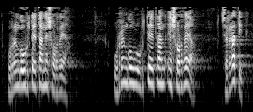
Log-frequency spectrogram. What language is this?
Basque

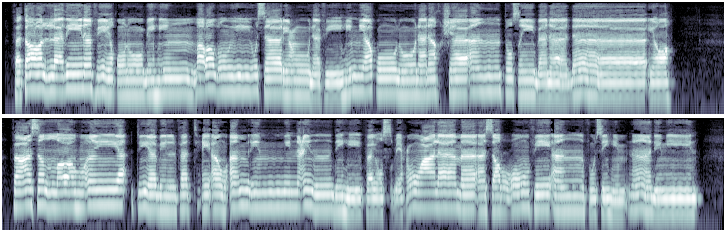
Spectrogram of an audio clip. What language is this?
Arabic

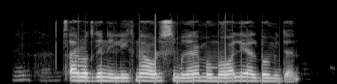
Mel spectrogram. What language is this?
Georgian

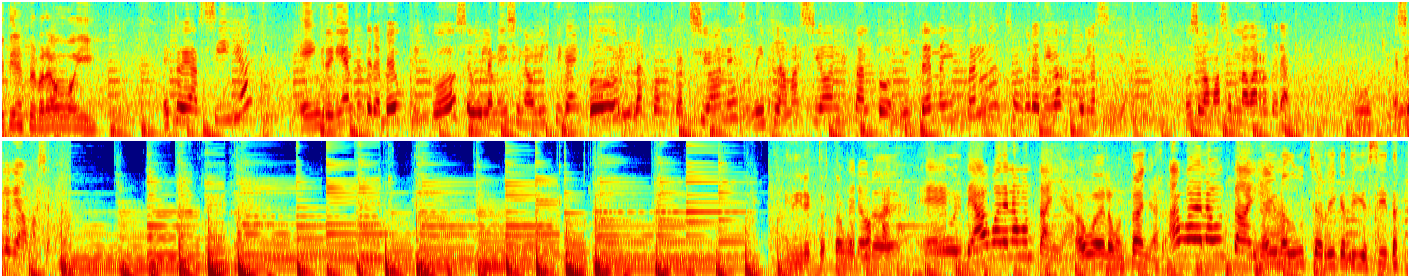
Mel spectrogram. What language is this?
Spanish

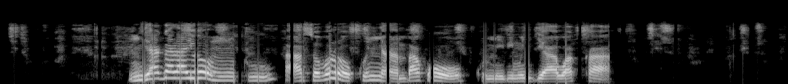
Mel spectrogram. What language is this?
Ganda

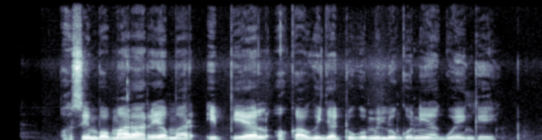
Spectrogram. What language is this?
Luo (Kenya and Tanzania)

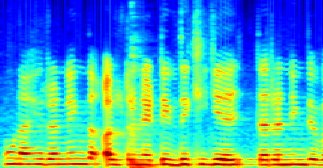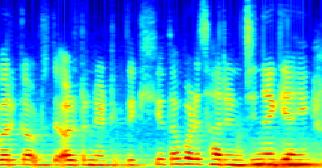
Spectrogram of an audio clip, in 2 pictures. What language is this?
Dogri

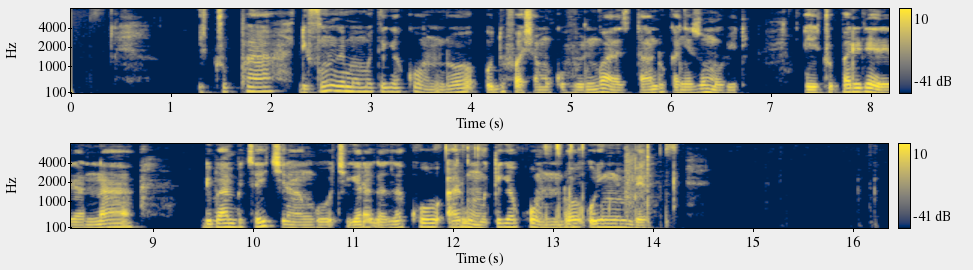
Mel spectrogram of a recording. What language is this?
Kinyarwanda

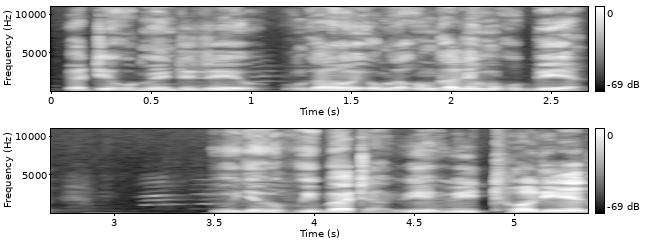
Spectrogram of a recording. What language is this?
Kinga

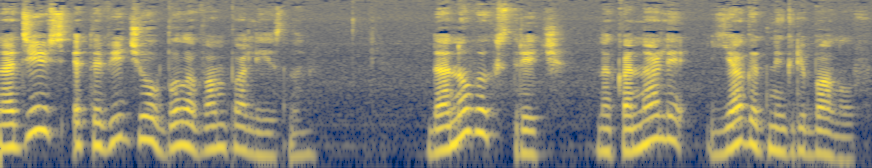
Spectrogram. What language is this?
Russian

